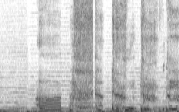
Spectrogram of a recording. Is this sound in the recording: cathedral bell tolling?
no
